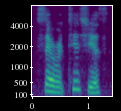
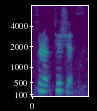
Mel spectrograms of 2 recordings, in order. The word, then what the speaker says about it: surreptitious: and sareticius sir uh-uh i got to see how to pronounce this word is it sir let me hold on for a minute let me see how to pronounce this word surreptitious oh i was saying it right surreptitious what the [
